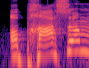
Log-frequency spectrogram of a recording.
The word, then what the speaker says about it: opossum: You were sleeping mere feet from where a sleeping opossum. I guess we have to pronounce the O.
